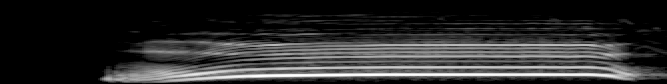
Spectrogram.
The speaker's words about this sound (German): Eine Kuh?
